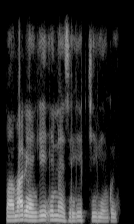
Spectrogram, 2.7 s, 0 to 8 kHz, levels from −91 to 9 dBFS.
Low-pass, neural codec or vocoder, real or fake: 7.2 kHz; codec, 16 kHz, 2 kbps, FreqCodec, larger model; fake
